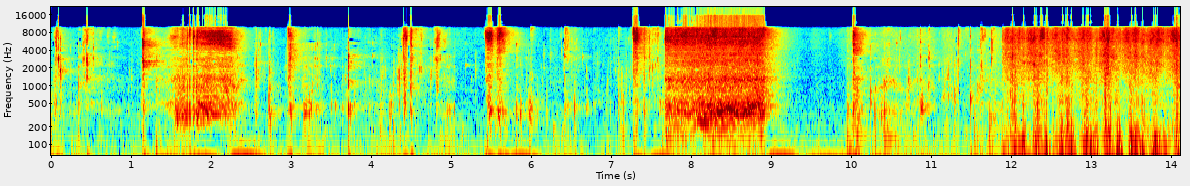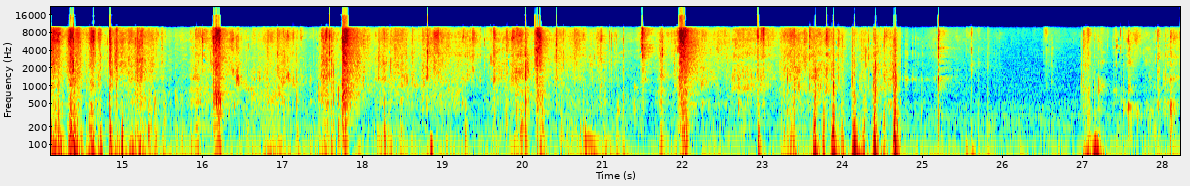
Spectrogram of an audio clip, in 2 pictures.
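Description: Close-miked mouth and eating sounds: two loud slurps of soft white jelly off a spoon in the first part, then about three seconds of dense crackly rustling from a stack of pastel paper money held at the mouth, then sparse wet clicks and smacks around a candy lollipop.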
